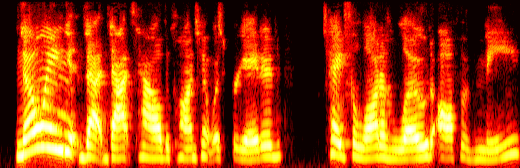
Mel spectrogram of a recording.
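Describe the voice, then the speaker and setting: This woman talks at a moderate pace in a Southern US accent. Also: medium pitch for a woman, ordinary pitch variation, big swings in loudness. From US South. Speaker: call participant, aspiring influencer. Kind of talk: casual chat.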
